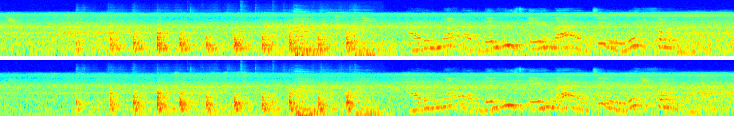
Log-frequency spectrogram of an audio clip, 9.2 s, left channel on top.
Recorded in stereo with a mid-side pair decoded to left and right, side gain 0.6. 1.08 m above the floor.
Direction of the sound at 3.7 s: 70° left.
